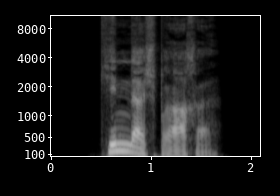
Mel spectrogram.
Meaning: child language, childspeak
- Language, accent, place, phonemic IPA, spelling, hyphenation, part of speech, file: German, Germany, Berlin, /ˈkɪndɐˌʃpʁaːxə/, Kindersprache, Kin‧der‧spra‧che, noun, De-Kindersprache.ogg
